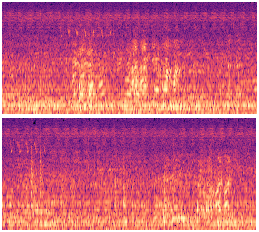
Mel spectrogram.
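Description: Men call out faintly across an open field, far off.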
